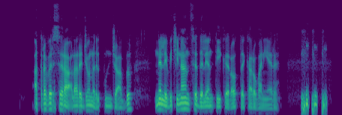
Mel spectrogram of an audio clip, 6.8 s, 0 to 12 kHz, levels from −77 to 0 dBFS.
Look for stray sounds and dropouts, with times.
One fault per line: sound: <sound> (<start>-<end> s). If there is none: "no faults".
sound: laugh (6.0-6.5 s)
